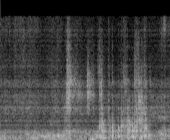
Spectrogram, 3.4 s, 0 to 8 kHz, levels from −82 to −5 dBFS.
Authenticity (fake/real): fake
